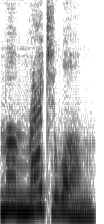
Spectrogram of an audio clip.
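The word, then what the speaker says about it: Mom Rajawongse: of male mom Chow the title is pronounced mom Raj Wong informally they may be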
